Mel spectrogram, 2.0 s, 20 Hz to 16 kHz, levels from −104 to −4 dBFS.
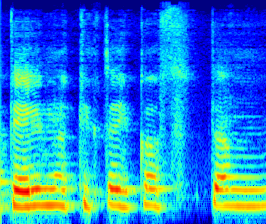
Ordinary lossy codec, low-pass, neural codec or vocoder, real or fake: Opus, 64 kbps; 14.4 kHz; codec, 32 kHz, 1.9 kbps, SNAC; fake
